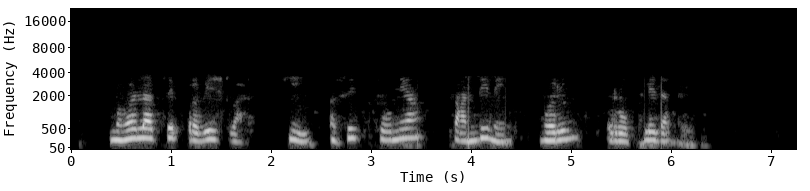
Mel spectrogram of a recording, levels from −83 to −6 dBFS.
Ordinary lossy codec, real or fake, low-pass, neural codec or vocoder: Opus, 16 kbps; real; 3.6 kHz; none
